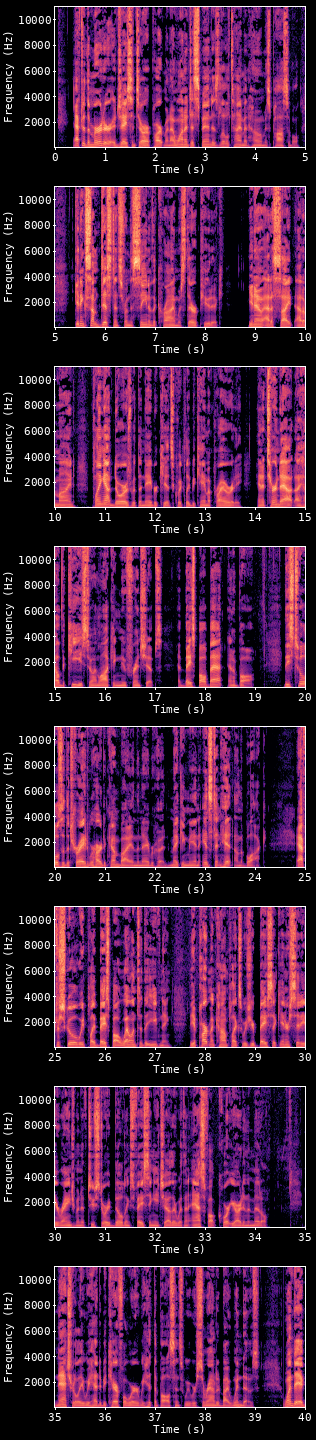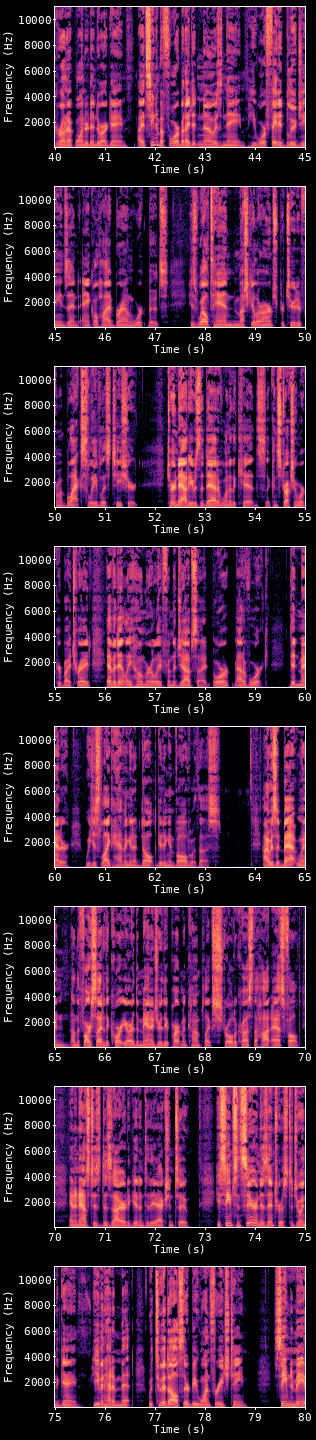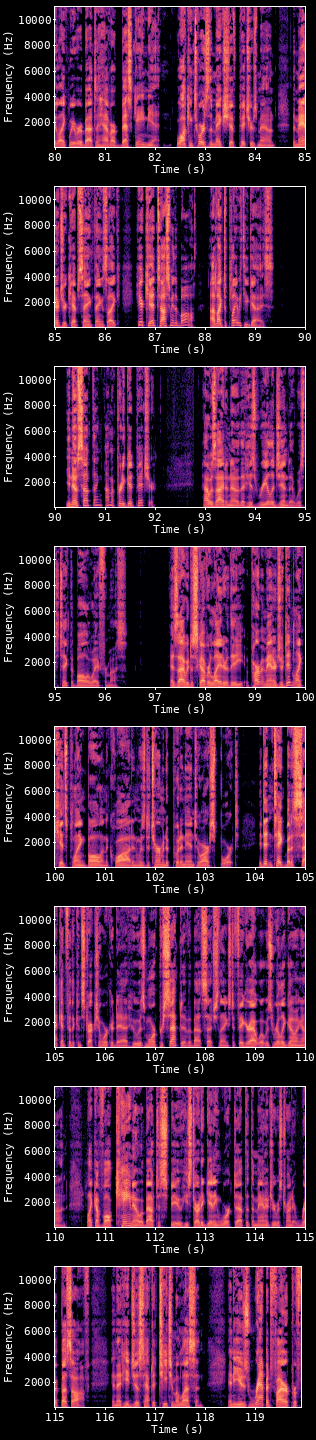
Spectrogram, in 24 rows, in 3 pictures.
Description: Finding Home Audiobook
5.3 Hrs. – Unabridged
